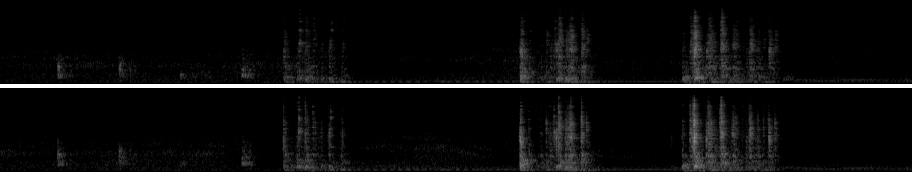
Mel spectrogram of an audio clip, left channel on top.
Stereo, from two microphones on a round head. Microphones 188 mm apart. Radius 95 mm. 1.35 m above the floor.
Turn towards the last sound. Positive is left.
turn(degrees=-70)  # may be behind; listen again after turning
